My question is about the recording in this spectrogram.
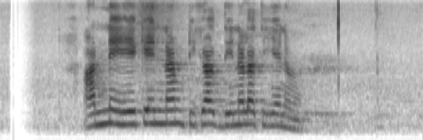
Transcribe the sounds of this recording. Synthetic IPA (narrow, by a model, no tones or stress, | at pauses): ɐnːeeːkenːɐmʈikak̚d̪inɐlɐt̪ijɐnɐ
